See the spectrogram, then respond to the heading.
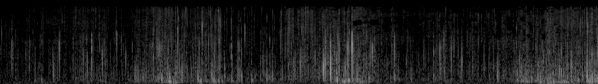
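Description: An orange-slice-shaped foam sponge, soft and porous and wrapped in plastic food wrap, is squeezed and rubbed with long nails and fingertips. It makes a steady stream of quiet, bright crinkling and crackling, with a few louder crunchy squeezes partway through.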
